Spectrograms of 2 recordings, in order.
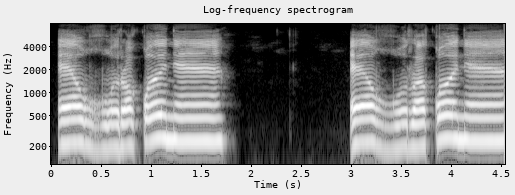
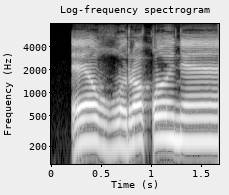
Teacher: ہلانا نہیں ہے غین کو، تھوڑی سی آواز چلے گی اور حمزہ لائٹ رکھنا ہے اور را کو پر کرنا ہے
